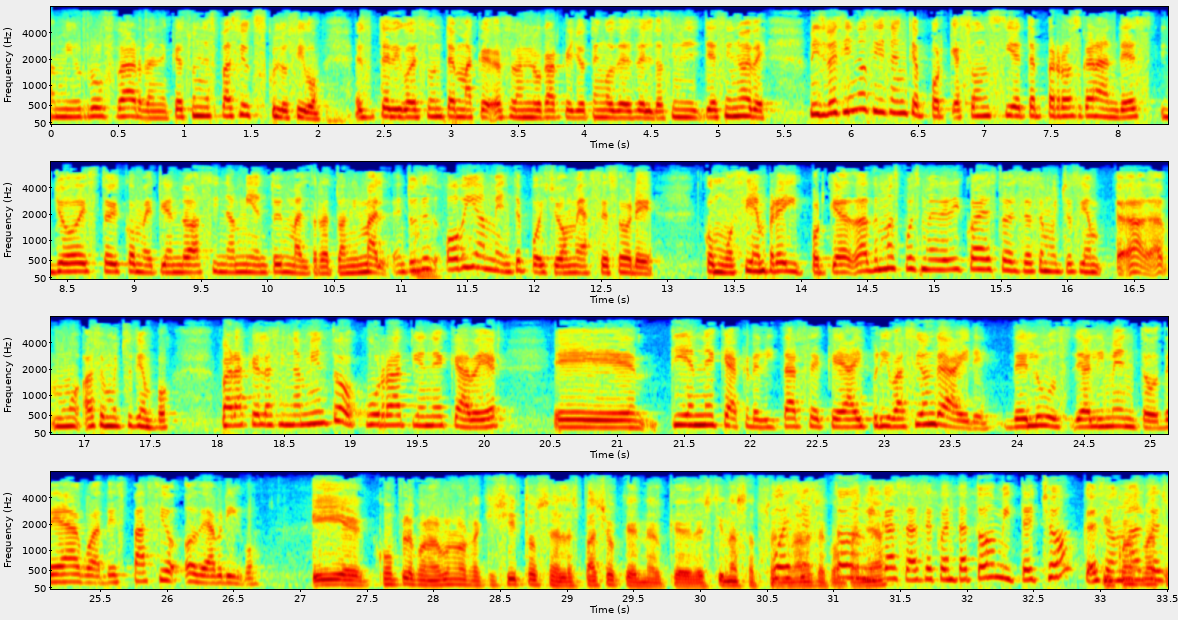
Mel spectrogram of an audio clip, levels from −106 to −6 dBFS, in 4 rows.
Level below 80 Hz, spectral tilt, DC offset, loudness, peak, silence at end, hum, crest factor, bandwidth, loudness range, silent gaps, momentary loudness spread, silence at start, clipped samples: -44 dBFS; -5.5 dB/octave; under 0.1%; -15 LUFS; -4 dBFS; 0 s; none; 12 dB; 7.4 kHz; 1 LU; none; 4 LU; 0 s; under 0.1%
